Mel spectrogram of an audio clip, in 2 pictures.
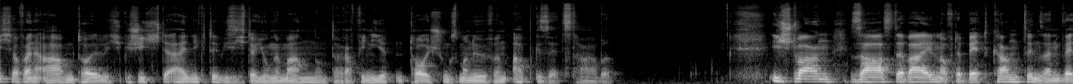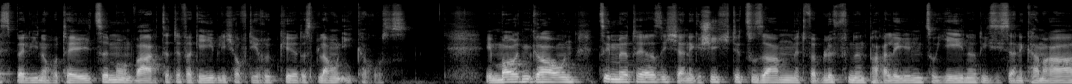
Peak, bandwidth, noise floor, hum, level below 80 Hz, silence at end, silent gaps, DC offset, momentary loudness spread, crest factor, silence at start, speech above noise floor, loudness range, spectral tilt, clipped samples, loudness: -2 dBFS; 19 kHz; -62 dBFS; none; -48 dBFS; 0 s; none; under 0.1%; 11 LU; 18 dB; 0 s; 42 dB; 6 LU; -6 dB/octave; under 0.1%; -20 LUFS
